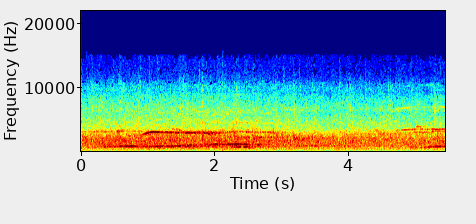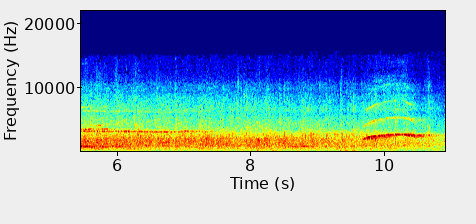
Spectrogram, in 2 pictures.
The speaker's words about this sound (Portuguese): Aplauda mais forte.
